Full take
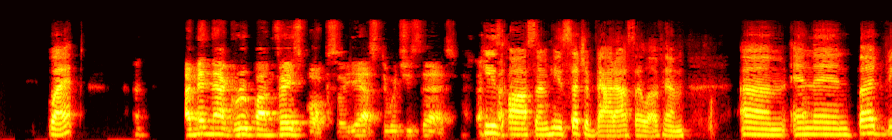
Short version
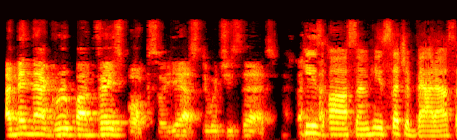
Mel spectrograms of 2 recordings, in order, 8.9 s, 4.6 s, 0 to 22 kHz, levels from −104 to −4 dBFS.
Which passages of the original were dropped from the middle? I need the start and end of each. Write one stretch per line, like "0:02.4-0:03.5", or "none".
none

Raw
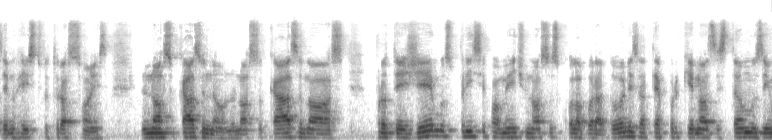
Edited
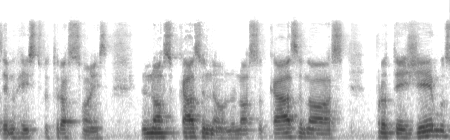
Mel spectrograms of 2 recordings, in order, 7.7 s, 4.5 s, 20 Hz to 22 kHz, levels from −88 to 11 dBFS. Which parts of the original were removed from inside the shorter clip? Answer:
none

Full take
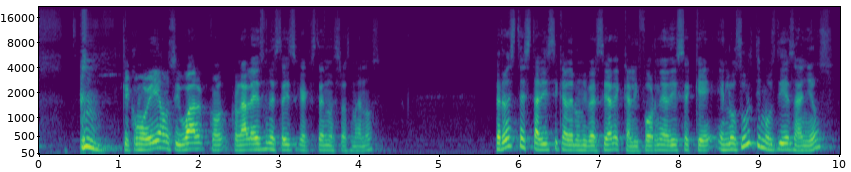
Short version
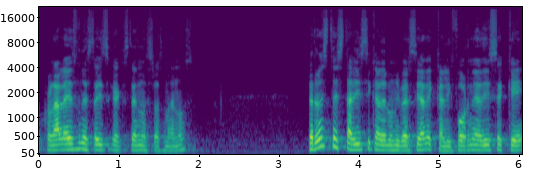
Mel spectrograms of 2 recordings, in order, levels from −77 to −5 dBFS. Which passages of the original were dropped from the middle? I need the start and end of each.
none

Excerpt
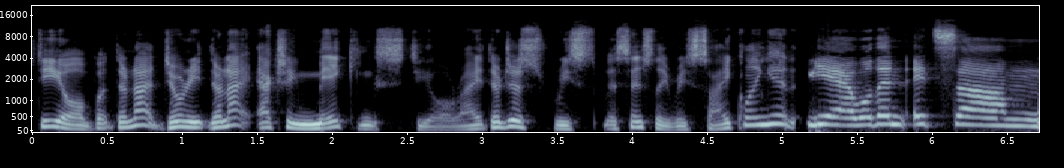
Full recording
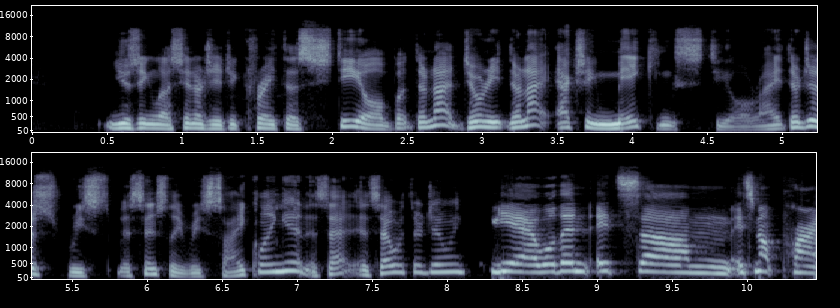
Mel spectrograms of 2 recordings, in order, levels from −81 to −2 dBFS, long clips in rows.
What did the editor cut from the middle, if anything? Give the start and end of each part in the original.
0:07.1-0:08.2

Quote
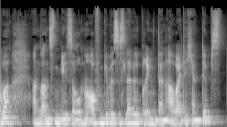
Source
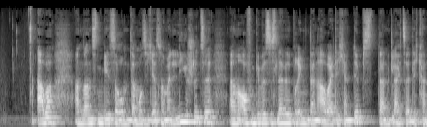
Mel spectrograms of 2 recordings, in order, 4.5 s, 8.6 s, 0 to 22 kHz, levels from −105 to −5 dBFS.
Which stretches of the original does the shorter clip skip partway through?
0:02.5-0:04.7

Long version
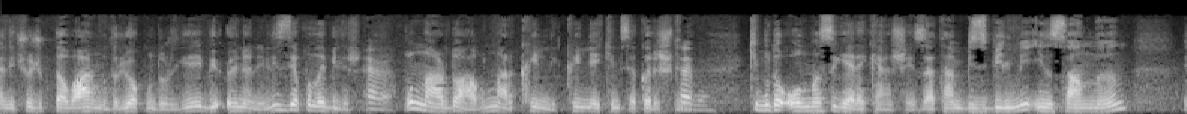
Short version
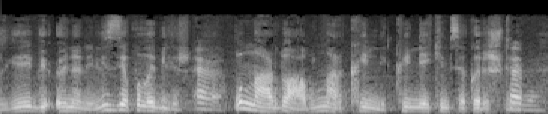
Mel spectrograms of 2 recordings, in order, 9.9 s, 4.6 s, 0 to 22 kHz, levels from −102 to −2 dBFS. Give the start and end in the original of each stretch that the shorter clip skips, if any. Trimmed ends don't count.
none

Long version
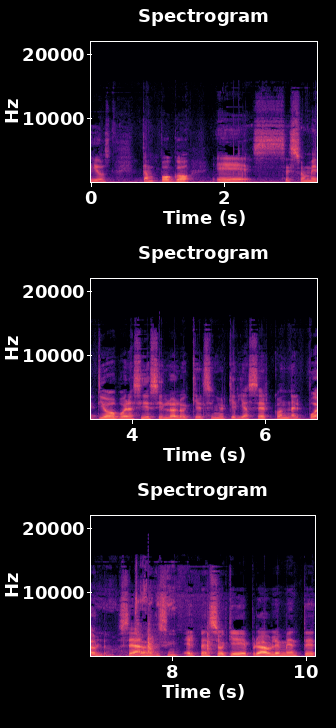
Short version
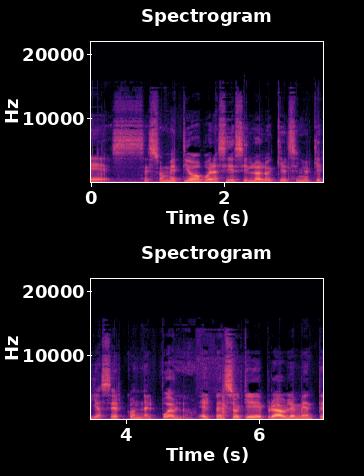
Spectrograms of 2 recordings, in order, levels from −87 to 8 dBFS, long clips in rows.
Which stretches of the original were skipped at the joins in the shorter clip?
0:07.2-0:08.1

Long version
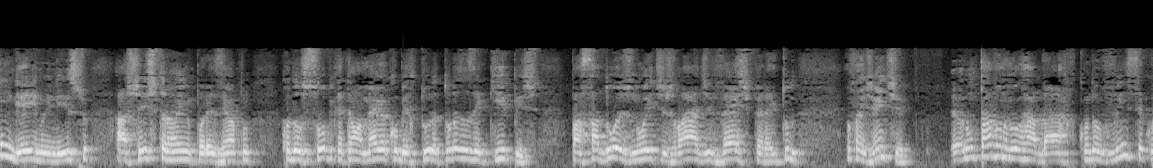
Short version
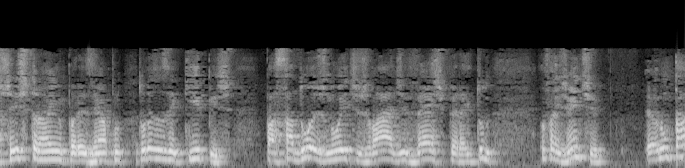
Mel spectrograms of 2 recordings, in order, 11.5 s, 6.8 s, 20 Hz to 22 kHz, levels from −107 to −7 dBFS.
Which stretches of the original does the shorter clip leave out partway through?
0:02.7-0:04.4

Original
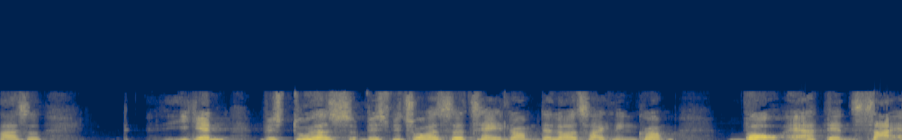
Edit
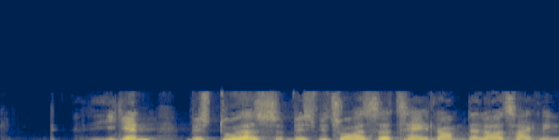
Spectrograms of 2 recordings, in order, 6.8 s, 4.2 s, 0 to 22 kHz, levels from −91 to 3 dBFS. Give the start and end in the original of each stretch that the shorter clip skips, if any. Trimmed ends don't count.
none

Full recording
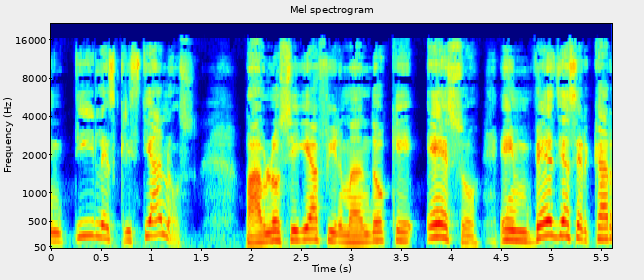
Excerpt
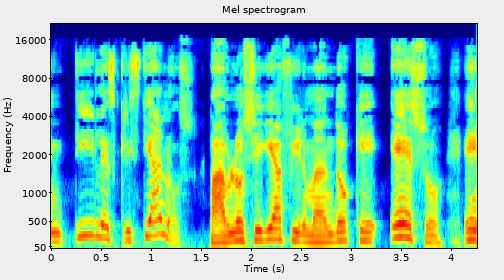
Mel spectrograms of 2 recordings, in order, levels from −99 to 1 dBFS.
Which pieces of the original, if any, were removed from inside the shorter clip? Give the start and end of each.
0:01.5-0:01.9

